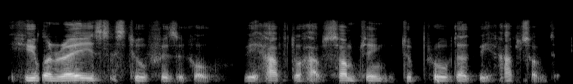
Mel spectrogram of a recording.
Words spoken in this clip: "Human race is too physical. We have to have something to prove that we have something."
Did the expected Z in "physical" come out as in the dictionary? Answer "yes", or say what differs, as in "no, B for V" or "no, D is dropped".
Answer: yes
